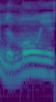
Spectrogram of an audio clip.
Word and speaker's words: pneumonia: I just knew pneumonia started with an N. That thing started with a P.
